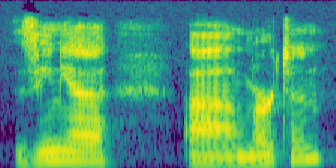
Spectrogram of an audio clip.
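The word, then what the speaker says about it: Zienia Merton: the hell do you know yep and then Xenia Merton who played Sandra Baines is how you say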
